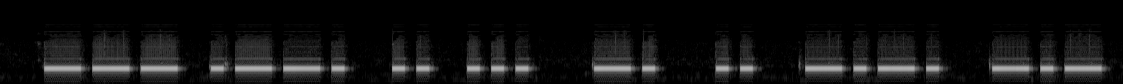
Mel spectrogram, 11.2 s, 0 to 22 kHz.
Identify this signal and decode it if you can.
Morse code, heard as a keyed tone, about 10 wpm, 660 Hz. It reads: OP IS NICK
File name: jh8cbh / 2022cw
